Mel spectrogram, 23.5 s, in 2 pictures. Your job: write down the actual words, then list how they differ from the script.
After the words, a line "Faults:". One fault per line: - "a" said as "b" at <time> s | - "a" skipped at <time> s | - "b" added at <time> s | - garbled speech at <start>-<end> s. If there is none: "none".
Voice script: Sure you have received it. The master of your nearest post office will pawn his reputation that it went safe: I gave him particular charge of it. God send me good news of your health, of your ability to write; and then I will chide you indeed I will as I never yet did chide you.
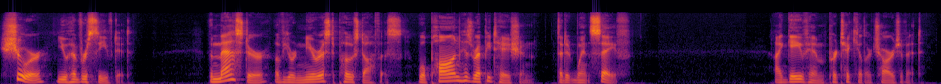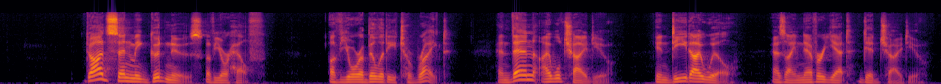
Sure you have received it. The master of your nearest post office will pawn his reputation that it went safe: I gave him particular charge of it. God send me good news of your health, of your ability to write; and then I will chide you indeed I will as I never yet did chide you.
Faults:
none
